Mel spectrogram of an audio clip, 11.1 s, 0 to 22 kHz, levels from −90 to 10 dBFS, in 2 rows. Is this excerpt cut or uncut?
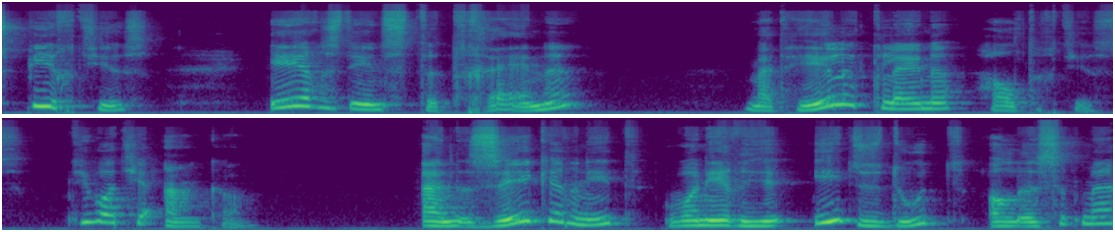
cut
